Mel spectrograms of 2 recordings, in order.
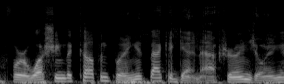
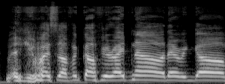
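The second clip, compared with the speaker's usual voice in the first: loud, higher-pitched burst of gusto; loud announcement; 8 semitones higher, 10 dB louder than usual. Real, not acted. Announcing a coffee to oneself, loud and high. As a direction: belt it out with sudden energy.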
